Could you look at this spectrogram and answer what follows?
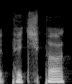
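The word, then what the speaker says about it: PHPer: これ、ペチパーって読むんですね。 – そうですね。これは誰が言い始めたのかわかんないけど、 PH パーではなくてペチパーですね。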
